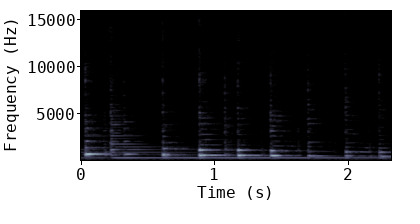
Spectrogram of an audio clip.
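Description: Violin played pizzicato: a run of about eight plucked notes stepping down in pitch as the stopping finger moves back toward the pegs, with a lower string ringing steadily underneath.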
